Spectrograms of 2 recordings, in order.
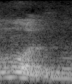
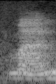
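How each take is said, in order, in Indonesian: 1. Kata ini diucapkan dengan vokal u. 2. Kata ini diucapkan dengan vokal a. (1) "atau mun" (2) "tidak boleh dibaca man"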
